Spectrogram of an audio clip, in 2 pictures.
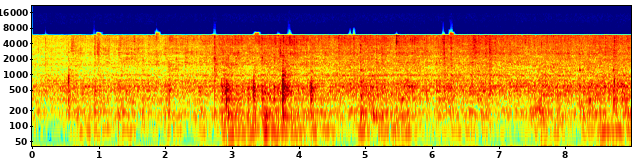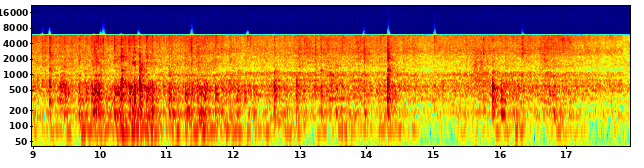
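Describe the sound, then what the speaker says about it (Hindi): Garlic paste fries in a hot pan with a steady, even sizzle that continues close by throughout, with occasional faint stirring clicks and no talk. "हमारा लहसुन जो अच्छे से फ्राई हो चुका है"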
